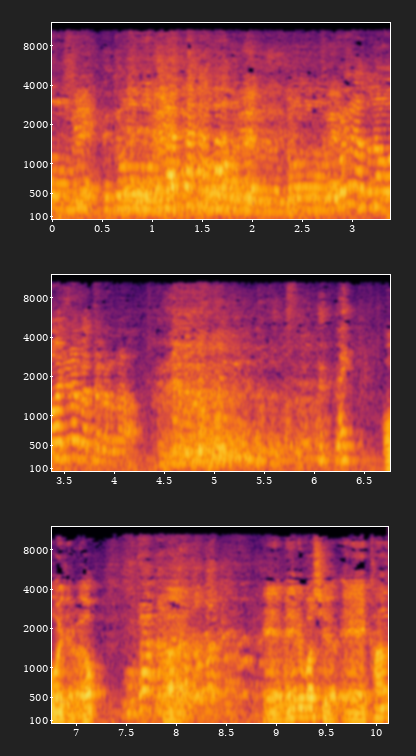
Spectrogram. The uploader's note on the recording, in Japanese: In 特ロボ祭SF16。初の公開生収録！！会場：京都祇園アニソン＋ボカロCafe＆Barスワロウテイル。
